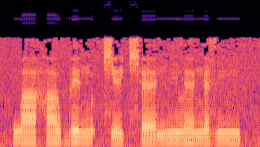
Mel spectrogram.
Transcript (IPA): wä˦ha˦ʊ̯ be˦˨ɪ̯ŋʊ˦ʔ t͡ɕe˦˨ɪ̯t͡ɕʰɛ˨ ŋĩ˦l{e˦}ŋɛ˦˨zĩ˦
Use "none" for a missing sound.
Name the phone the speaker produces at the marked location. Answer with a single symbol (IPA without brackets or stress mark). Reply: ɛ˦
